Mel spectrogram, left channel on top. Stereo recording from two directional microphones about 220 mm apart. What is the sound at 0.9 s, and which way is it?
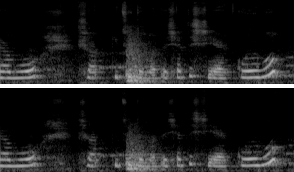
A woman's voice, 15° right (ahead or behind).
